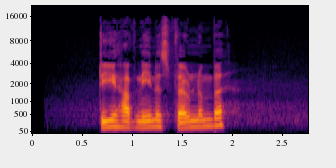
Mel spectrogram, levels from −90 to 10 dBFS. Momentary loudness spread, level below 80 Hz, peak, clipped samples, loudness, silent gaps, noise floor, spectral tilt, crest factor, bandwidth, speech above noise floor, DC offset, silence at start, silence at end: 4 LU; -68 dBFS; -2 dBFS; under 0.1%; -20 LUFS; none; -64 dBFS; -6 dB/octave; 20 dB; 15.5 kHz; 45 dB; under 0.1%; 0.65 s; 0.85 s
